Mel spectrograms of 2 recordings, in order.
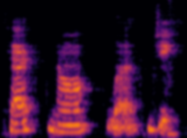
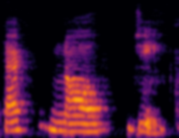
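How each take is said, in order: First: "Technology" slow and soft, tech-no-lo-gy; four separate syllables. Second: "Technology" slowly as tech-nol-gy, dropping the third vowel; three syllables. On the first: Teacher showing four syllables, slowly spaced "Technology". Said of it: "it has four syllables". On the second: Teacher shortening the word for meter, slow three-syllable "Technology". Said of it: "where we only have three syllables". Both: Shown as a demonstration.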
